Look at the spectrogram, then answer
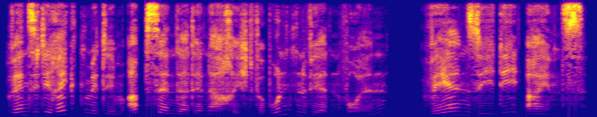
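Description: A woman playing an automated phone menu and answering announcement, speaking in a measured, scripted way. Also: lowish voice, expressive, bright, forceful tone, dry recording, distant mic, exaggerated voice. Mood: neutral, formal. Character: female automated voicemail and telephone announcement voice.

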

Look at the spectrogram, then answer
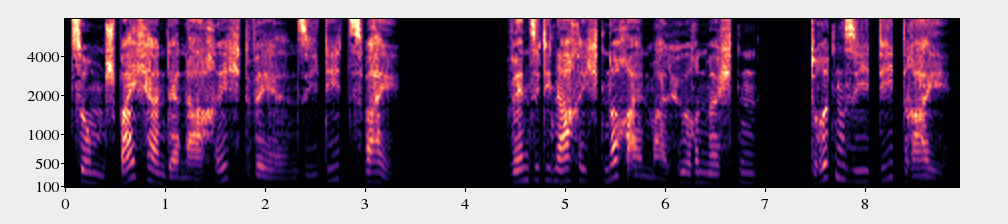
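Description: A woman playing an automated phone menu and answering announcement, speaking in a measured, scripted way. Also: lowish voice, lively intonation, sharp tone, dry recording, far from the mic, heavily acted. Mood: neutral, formal. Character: female automated voicemail and telephone announcement voice.

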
